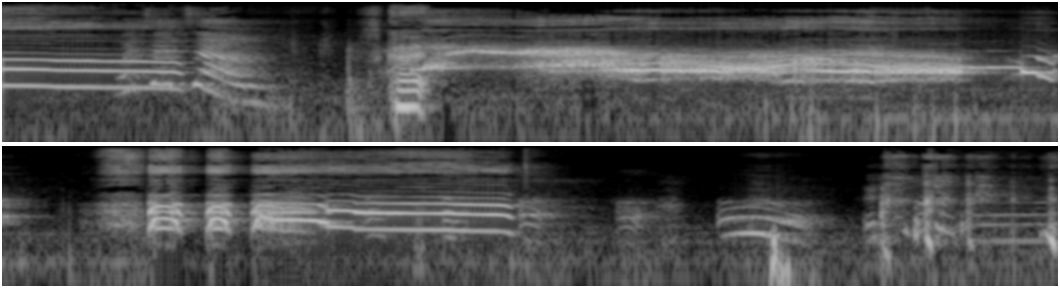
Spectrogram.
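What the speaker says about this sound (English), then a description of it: "This is the rooster." Close, loud rooster crowing: a sustained wavering crow rises in the middle, with excited voices, a child and laughter before and after it.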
